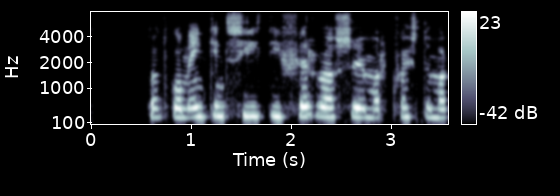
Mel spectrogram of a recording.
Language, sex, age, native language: Icelandic, male, 12, Icelandic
